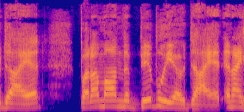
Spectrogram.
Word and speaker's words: Biblio: but I'm on the Biblio diet. And I said that just verbatim almost like I'm going to say something that kind of rhymes with Paleo, but sounds like Bible.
